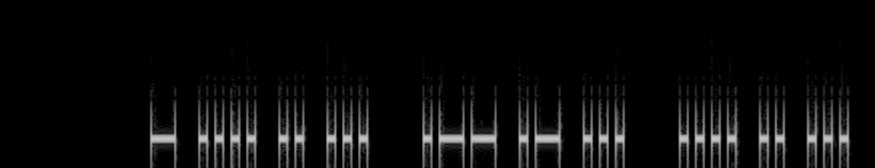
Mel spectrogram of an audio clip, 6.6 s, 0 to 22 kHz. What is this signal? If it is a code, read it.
Morse code, heard as a keyed tone, about 19 wpm, 700 Hz. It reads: THIS WAS HIS
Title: Sentences from Top 1300 Words 20wpm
